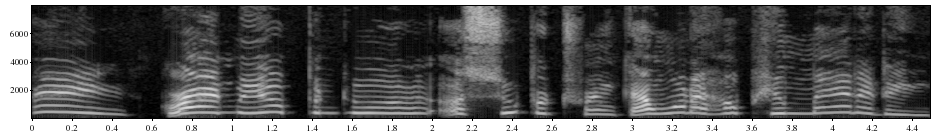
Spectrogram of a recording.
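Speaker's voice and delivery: tiny, very high-pitched little voice. Asked where they find mushrooms, the guest voices one, in a little mushroom voice. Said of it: "I'll hear a little voice says".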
